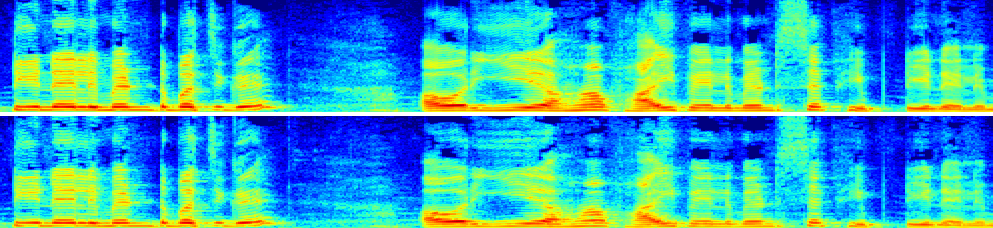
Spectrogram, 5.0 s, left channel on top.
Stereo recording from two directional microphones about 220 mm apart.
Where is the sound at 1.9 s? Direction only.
35° left (ahead or behind).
